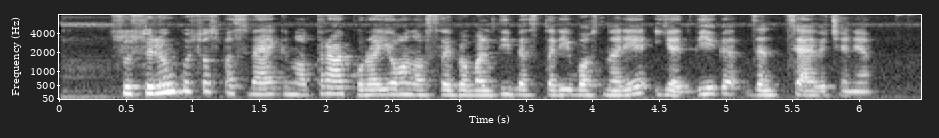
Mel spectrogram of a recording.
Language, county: Lithuanian, Tauragė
